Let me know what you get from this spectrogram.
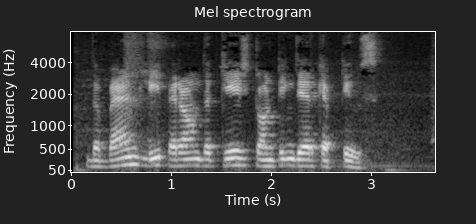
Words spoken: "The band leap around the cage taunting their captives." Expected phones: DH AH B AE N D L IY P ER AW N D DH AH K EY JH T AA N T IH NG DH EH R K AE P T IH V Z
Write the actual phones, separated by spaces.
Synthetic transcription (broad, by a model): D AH B AE N D L IY P ER AW N D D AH K EY JH T AA N T IH NG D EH R K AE P T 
